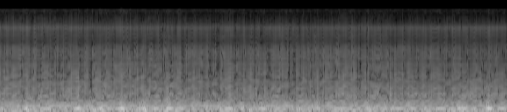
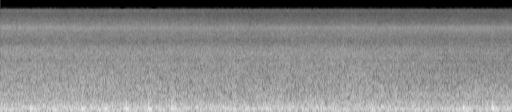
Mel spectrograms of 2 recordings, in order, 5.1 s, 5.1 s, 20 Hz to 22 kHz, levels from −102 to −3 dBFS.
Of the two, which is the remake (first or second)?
first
